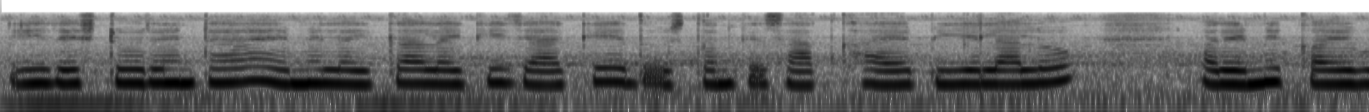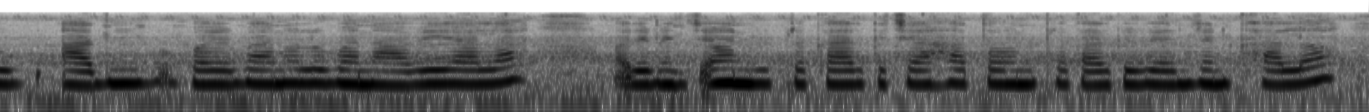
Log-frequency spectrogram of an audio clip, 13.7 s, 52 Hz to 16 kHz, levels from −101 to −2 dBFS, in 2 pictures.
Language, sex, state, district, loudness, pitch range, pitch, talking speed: Bhojpuri, female, Uttar Pradesh, Deoria, -13 LUFS, 220-235 Hz, 225 Hz, 145 wpm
